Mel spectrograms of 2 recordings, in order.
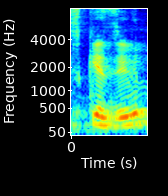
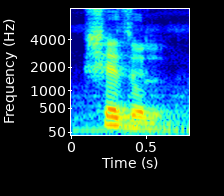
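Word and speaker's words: schedule: আমরা বলি এটা শিডিউল, কিন্তু এটা হবে স্কেজিউল বা শেজুল মানে সময়সূচি।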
